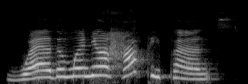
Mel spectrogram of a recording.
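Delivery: usual speaking voice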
